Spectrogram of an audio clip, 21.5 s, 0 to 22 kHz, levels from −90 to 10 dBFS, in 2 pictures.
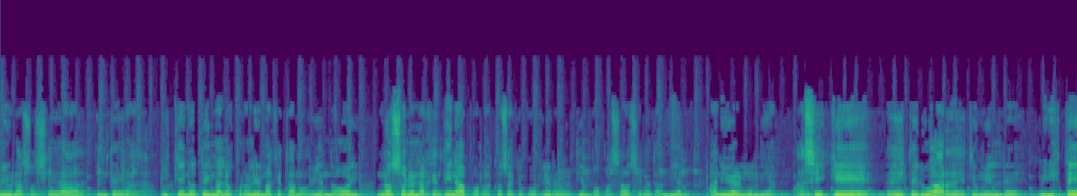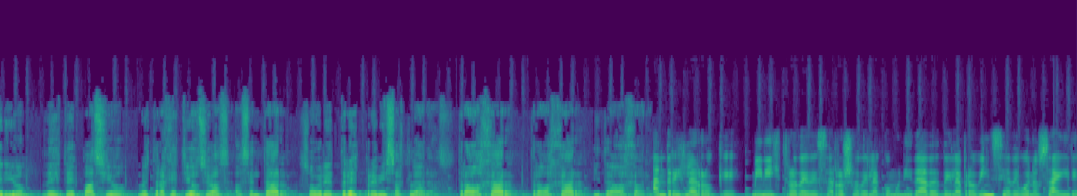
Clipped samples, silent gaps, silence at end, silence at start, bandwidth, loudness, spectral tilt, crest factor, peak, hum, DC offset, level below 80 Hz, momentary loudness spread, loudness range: under 0.1%; none; 0 s; 0 s; 13 kHz; -20 LUFS; -6 dB/octave; 18 dB; 0 dBFS; none; under 0.1%; -36 dBFS; 9 LU; 4 LU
